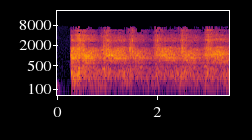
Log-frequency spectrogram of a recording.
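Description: A crowd of protesters gathered outside the jail holding Sahare Tsikhanouskyi, husband of presidential candidate Svyatlana Tsikhanouskaya, shouting and chanting together, a dense, steady roar of many voices with rhythmic swells, loud throughout after a brief silent start.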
